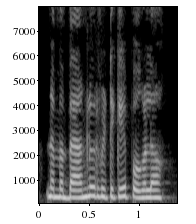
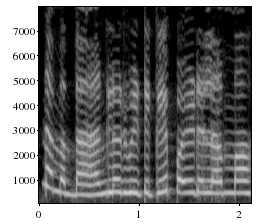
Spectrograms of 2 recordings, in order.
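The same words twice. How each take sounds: First: Said in the usual way. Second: Put-on high pleading little kid's voice; child voice. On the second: Small son begs to go back to Bangalore, high child voice. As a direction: beg mom like a small child.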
